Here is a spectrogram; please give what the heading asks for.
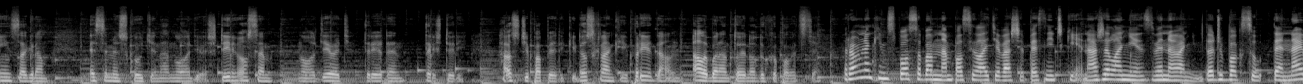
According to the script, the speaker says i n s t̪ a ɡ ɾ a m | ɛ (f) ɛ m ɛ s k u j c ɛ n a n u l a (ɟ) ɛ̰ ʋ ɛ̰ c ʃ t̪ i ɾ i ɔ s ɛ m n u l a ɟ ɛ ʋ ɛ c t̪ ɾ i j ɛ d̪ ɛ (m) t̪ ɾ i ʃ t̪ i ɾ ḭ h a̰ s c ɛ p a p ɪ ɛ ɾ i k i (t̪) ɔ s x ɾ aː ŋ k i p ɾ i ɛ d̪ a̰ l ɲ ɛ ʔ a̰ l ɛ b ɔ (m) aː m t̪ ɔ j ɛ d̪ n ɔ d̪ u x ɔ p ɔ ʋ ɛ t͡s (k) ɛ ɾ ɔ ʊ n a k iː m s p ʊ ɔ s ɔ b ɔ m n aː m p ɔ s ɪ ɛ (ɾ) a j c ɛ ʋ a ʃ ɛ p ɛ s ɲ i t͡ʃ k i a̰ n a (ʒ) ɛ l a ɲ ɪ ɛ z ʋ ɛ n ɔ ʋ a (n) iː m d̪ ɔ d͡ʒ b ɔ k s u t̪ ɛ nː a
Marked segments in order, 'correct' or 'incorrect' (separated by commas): incorrect, correct, incorrect, incorrect, incorrect, incorrect, incorrect, correct, incorrect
